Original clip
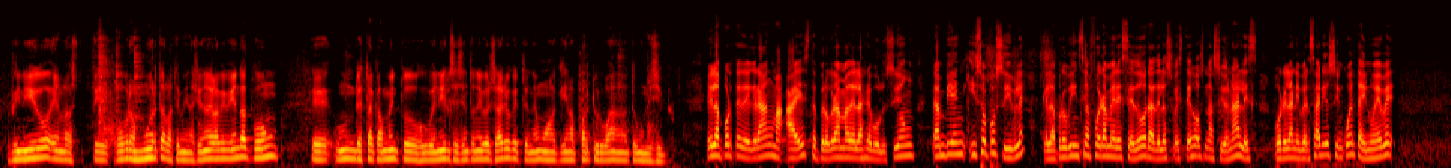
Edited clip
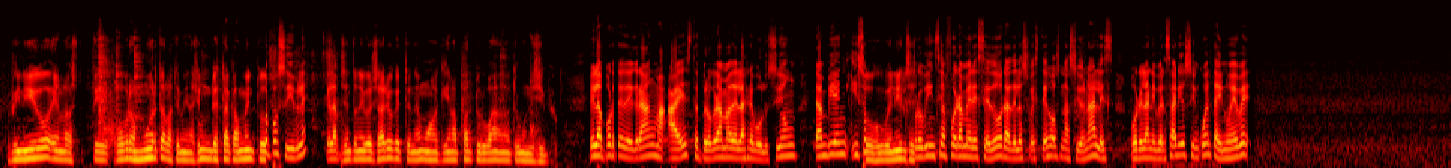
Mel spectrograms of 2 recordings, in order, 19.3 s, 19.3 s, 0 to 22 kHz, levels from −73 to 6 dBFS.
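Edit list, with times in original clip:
0:02.65–0:04.57: remove
0:05.45–0:06.11: swap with 0:13.10–0:14.11

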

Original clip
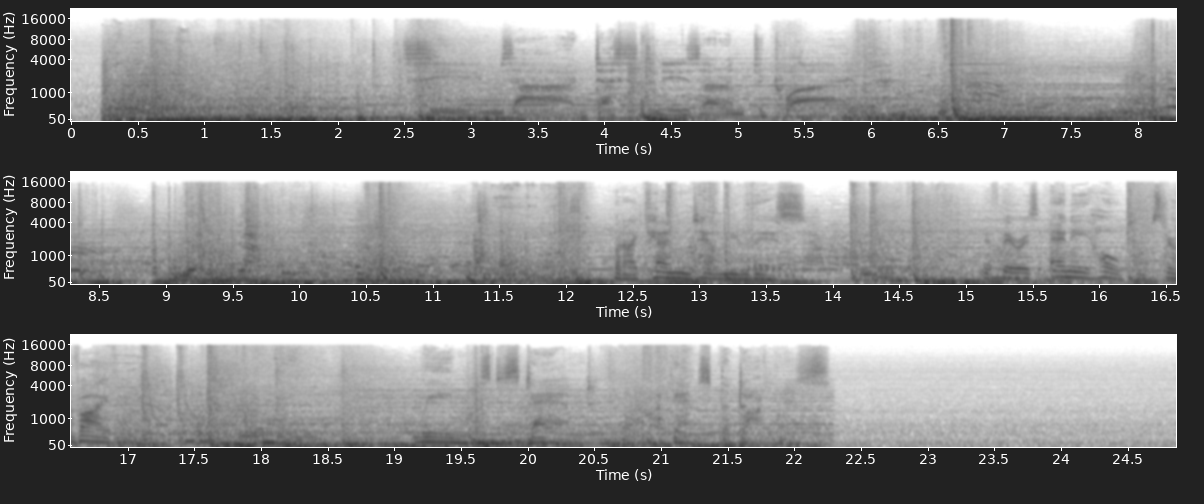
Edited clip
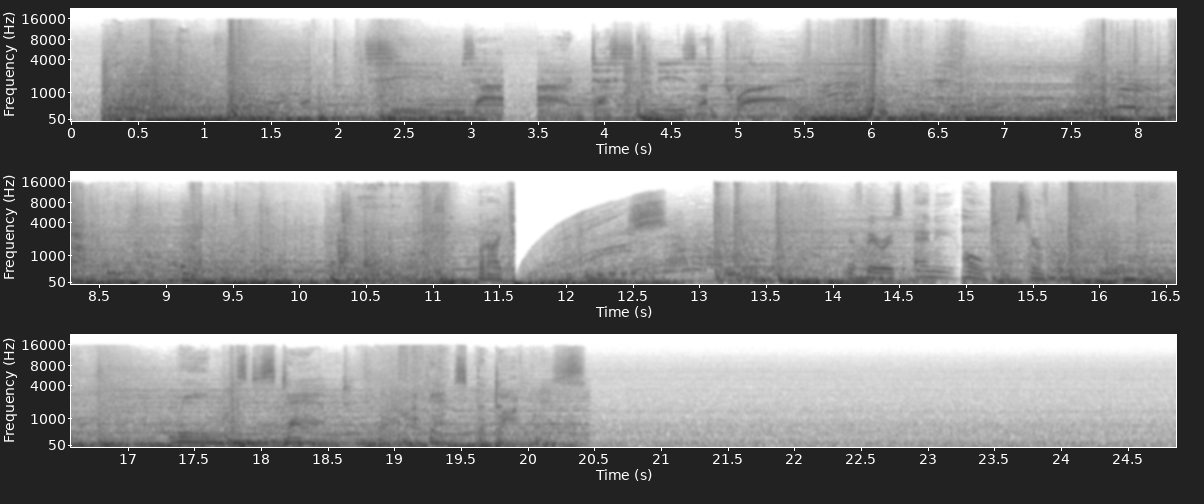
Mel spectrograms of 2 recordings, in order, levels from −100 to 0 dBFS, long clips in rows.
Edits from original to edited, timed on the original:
0:01.17–0:02.09: swap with 0:10.58–0:11.21
0:03.53: splice in room tone 0.26 s
0:04.80–0:05.14: remove
0:05.92–0:07.08: reverse
0:08.60–0:09.54: remove
0:12.63: tape start 1.35 s
0:15.46–0:15.99: fade out
0:16.64–0:17.45: remove

